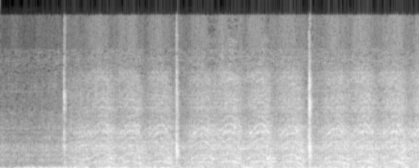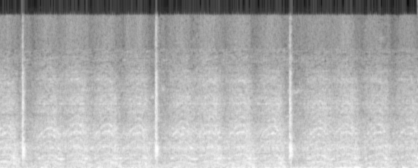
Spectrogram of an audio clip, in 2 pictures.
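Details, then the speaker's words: Diesel skid steer that sat for years, cranked via jumper cables from a diesel truck, fuel reaching it: slow, labored cranking with a steady low churn and regular ticks, drawing enough current to melt the cable plastic, never firing; cranks but won't start. "but as you hear it's not even it doesn't sound like it's even trying to fire um it's definitely taking a lot of ampage because it's starting to melt the plastic on these jumper cables but it doesn't want to fire"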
